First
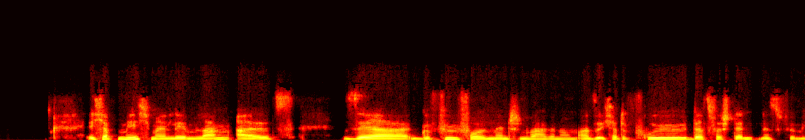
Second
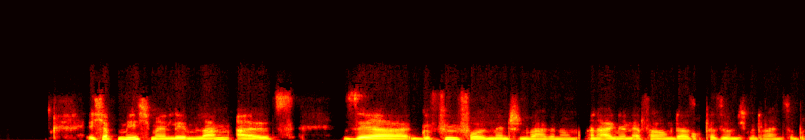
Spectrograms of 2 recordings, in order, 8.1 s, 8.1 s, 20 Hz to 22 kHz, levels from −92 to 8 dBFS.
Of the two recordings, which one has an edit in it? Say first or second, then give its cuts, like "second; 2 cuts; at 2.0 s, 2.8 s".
second; 2 cuts; at 5.8 s, 6.9 s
